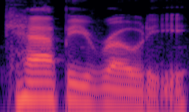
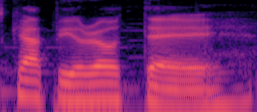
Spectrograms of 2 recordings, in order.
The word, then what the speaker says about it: capirote: the actual rule book I thought it was pronounced Cappy Roy but no the tall conical helmet pronounce capy roote and when wearing these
